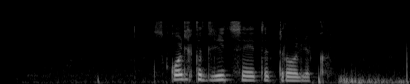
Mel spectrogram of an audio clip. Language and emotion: Russian, neutral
